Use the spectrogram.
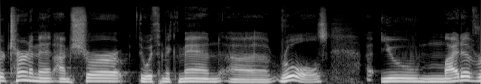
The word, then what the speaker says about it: McMahon: gone to one that is set up with McMahon rules. Uh McMahon is set up is spelled M C M A H O N.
